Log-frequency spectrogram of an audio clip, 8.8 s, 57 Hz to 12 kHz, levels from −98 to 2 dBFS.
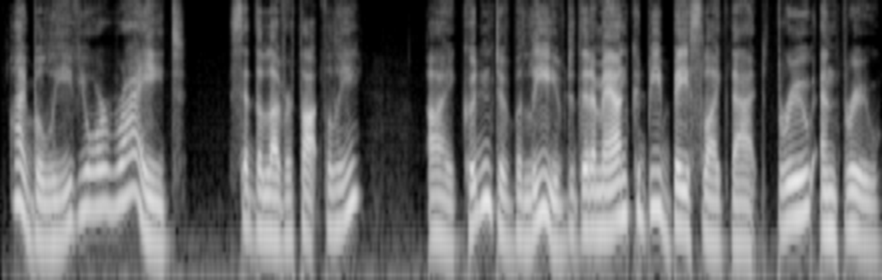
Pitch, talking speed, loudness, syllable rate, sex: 165 Hz, 155 wpm, -19 LUFS, 4.2 syllables/s, female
